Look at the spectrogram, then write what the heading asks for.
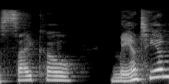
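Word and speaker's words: psychomanteum: music and number seven the psycho mantium am I pronouncing that right yeah that's it yeah so where do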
